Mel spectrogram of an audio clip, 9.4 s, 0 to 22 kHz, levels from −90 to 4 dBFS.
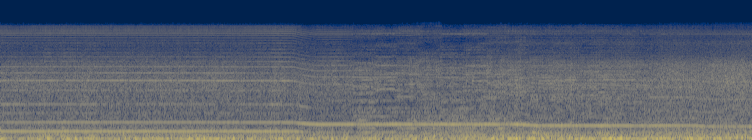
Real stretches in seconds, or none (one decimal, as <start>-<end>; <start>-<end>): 0.0-4.4; 8.1-9.4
